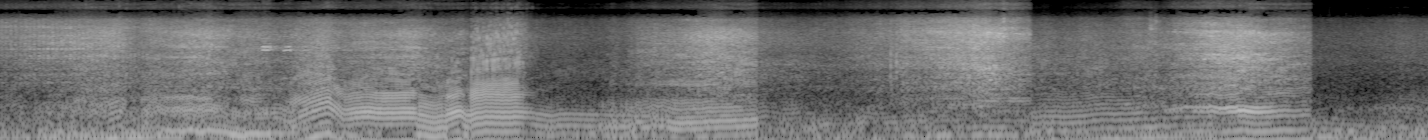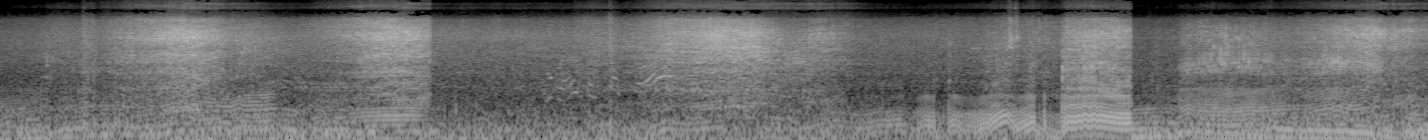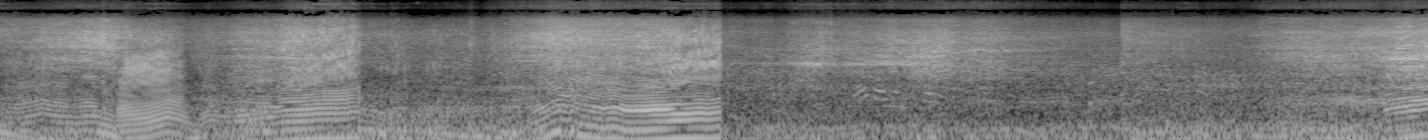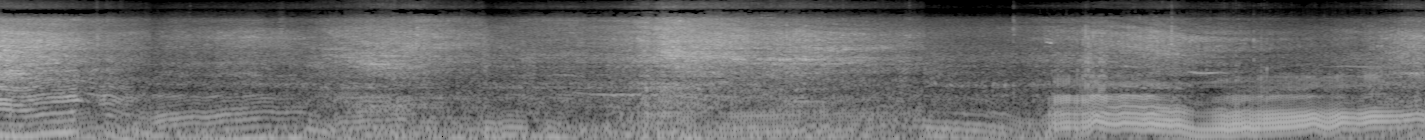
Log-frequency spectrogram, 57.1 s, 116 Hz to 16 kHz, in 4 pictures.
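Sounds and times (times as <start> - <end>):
off-road motorcycles revving past: 0.0 - 19.0, 19.8 - 57.0.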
